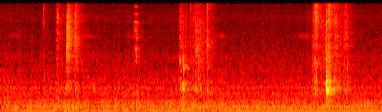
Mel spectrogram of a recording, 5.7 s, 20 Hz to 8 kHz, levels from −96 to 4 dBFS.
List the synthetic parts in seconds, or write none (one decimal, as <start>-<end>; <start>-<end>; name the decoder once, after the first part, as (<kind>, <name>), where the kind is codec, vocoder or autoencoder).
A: 0.0-3.4 (vocoder, Vocos)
